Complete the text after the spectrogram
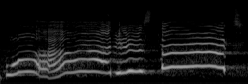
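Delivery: high, loud, very slow stretched question; hammed-up shocked what is that; shocked disbelief. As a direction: drag it out in stunned shock. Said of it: "I said".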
